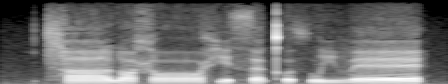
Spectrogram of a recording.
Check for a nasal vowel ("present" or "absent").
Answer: absent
